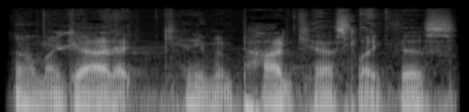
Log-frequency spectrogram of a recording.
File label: quietly saying oh my god i cant even podcast like this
